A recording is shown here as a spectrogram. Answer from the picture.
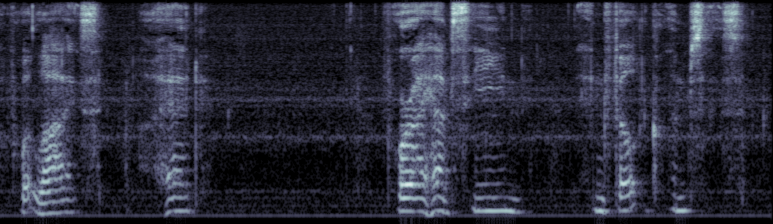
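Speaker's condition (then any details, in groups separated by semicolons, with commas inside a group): ALS; struggles to breathe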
